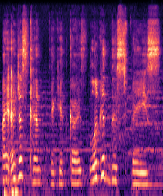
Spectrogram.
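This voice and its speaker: A woman's voice: a little high, unhurried, mellow, faint music behind. A woman giving casual let's play commentary as a streamer, informal, giggly and reactive in her manner. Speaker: streamer playing a game.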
